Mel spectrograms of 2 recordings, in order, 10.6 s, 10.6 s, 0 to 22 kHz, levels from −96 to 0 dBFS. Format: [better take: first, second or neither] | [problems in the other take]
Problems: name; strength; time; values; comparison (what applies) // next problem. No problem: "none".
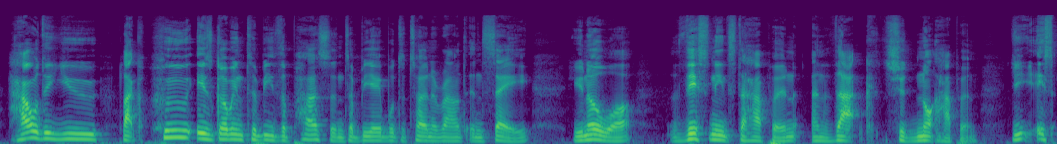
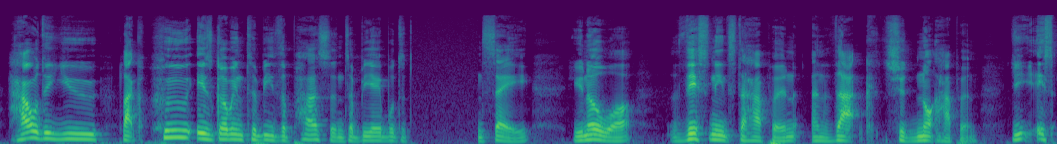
first | audio cutting out; at 4 s for 0.5 s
